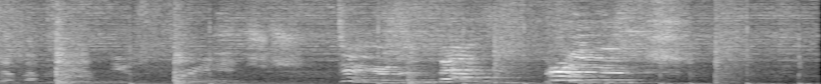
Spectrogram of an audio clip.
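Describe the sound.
A dog, Humpy, whimpers and whines as if crying, in a run of high, wavering cries that slide up and down in pitch, with short yips mixed in and voices murmuring underneath.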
